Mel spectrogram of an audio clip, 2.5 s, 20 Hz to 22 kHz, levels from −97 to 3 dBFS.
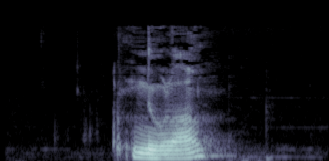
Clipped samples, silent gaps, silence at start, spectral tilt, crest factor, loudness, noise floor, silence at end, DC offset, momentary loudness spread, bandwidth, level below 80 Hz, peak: under 0.1%; none; 0.9 s; -7.5 dB/octave; 20 dB; -22 LUFS; -78 dBFS; 0.85 s; under 0.1%; 21 LU; 11.5 kHz; -54 dBFS; -6 dBFS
